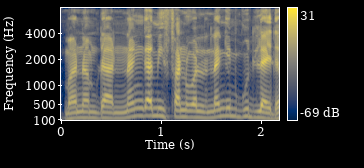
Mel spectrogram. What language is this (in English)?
Wolof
